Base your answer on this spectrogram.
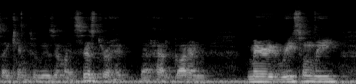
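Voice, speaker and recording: A man with a Guatemalan accent speaks at a fairly quick pace in a medium pitch. His intonation is flat and monotone, and room echo is audible. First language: Spanish. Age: 30s. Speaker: car dealership manager. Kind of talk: podcast interview.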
